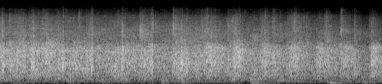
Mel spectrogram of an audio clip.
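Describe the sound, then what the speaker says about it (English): An audience claps for Sharon Gerber at an art show gathering, dense sustained applause that stays loud throughout with slight swells. "Let's give a round of applause for Sharon Gerber."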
